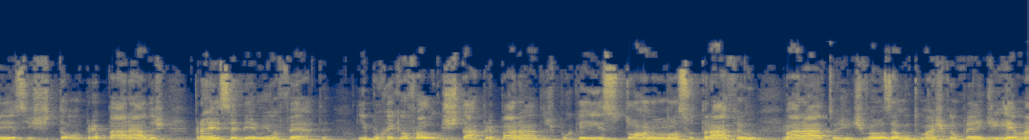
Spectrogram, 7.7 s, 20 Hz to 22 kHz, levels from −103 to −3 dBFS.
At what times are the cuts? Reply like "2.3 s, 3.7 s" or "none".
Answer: 5.9 s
